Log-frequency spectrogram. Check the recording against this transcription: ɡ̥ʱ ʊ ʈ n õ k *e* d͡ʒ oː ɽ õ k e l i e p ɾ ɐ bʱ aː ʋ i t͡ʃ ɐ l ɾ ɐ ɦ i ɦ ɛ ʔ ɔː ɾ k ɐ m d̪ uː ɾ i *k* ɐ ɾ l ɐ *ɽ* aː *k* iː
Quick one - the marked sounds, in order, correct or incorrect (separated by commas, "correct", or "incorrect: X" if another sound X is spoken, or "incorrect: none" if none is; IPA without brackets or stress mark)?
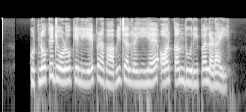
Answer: correct, incorrect: p, correct, incorrect: none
